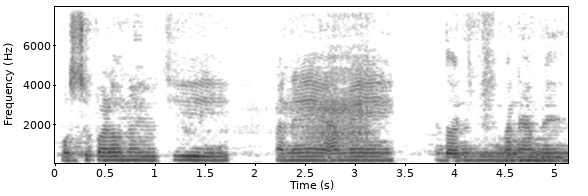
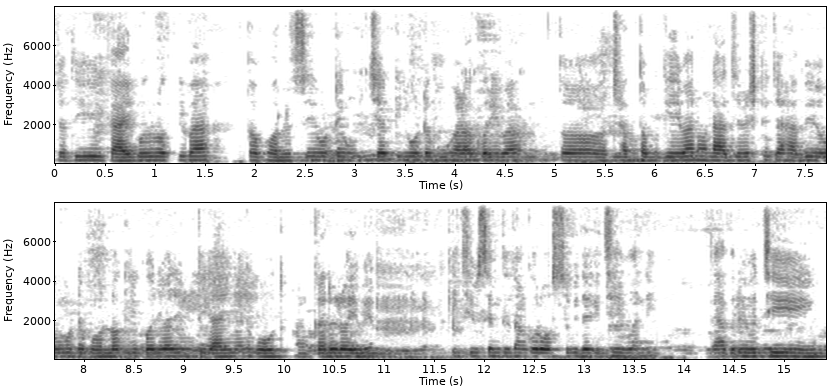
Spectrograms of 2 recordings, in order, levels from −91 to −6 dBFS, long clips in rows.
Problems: constant background noise, continuous background conversations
